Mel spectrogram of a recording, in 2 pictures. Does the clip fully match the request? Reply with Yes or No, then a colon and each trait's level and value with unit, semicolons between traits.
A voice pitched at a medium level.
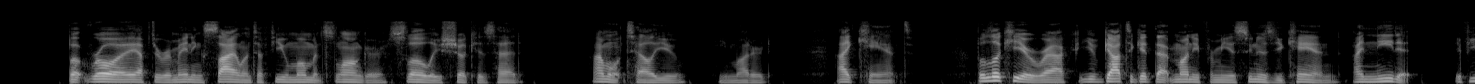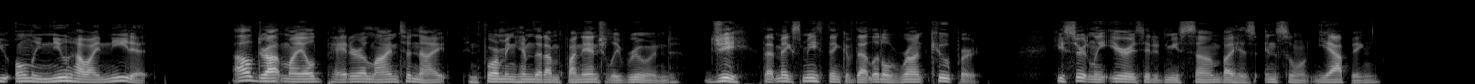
No: low, 115 Hz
